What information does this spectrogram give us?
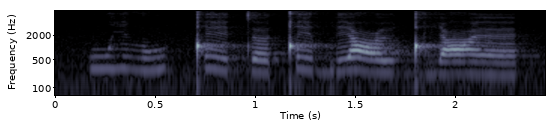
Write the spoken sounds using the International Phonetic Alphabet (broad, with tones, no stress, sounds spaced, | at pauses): w i˧ ð u˨˦ ǃ e˦˨ t œ˨ ǃ e˦˨ b e˨˦ ʕ ø˨ ɡ͡ǃ i˨ ʕ ɛ̃˨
